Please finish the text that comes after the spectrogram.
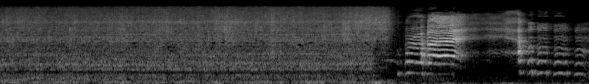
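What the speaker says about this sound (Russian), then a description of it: "Промываем рыбу." Water runs steadily from a tap as a fish is rinsed under it, a continuous close hiss that cuts off partway, followed by brief splashes and handling noises.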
